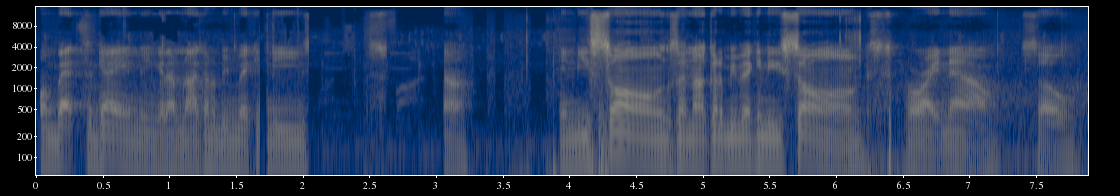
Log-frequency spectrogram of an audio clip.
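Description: A young man with a raspy voice doing casual, slangy, playfully complaining commentary over a video game. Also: low voice, normal speed, a little mellow. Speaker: gaming video host. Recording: noisy track with game sounds behind. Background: video game audio.

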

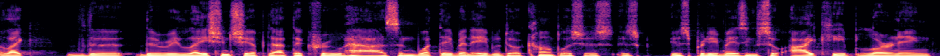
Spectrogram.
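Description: A man's voice: mid-range voice, a little mellow. A middle-aged man as a guest on a casual podcast interview, reflective and repeating words as he thinks, speaking into a desk mic in a wood-paneled studio. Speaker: guest, show co-creator. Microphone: boom mic on desk stand.

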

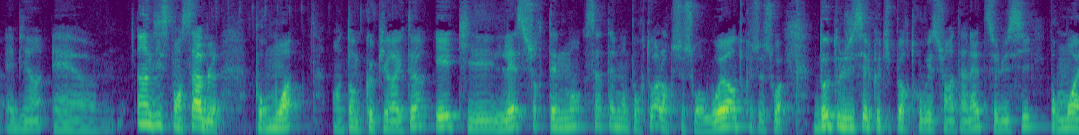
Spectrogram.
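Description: Young male copywriter, husky voice, casual hesitant screen-share tutorial, middle pitch. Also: darkish tone. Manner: hesitant, many "euh, eh bien" fillers, addresses viewer informally. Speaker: copywriter teaching software tools.

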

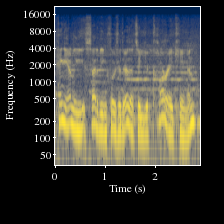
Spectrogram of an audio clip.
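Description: A man casually narrating a walk through a zoo, pointing out animals in a relaxed, chatty way. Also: medium pitch, quick pace, creaky, music in the background. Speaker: zoo tour vlogger. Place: outdoor zoo walkways. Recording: outdoor noise around camera mic.

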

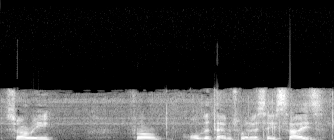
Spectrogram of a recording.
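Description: Here a young man from Romania, whose first language is Romanian and whose accent shows it, halts through a step-by-step folding tutorial while seated on his bedroom bed, searching for words. His high voice is steady and slightly mellow. Faint hiss runs through the dull, lo-fi close-up webcam recording.

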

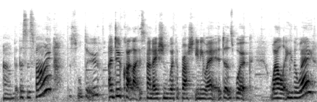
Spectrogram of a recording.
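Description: Sick with a stuffy cold, this young beauty vlogger talks through a makeup tutorial in a casual, slightly subdued way from her furnished living room. She speaks at a moderate pace in a sing-song, fairly bright, medium-pitched voice, with music playing in the background.

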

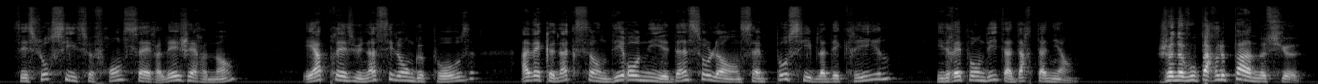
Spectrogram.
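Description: A man reading a classic adventure novel aloud in a clear, measured storytelling voice. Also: a little high, a little mellow. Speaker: reader. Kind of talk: audiobook narration of a classic novel.

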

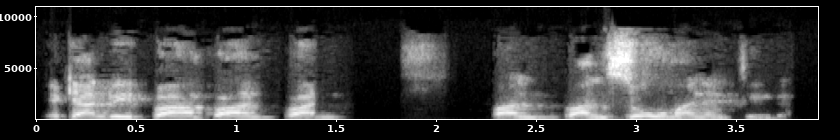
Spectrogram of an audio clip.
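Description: A man with a Jamaican accent chatting on a phone livestream, telling animated stories, laughing and acting out dialogue. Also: a little high, moderate pace, lo-fi sound. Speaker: dancehall artist on a live stream. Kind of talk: casual chat on a livestream.

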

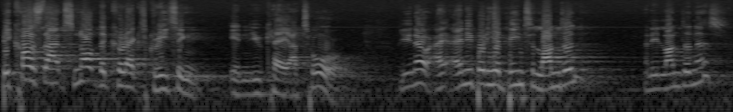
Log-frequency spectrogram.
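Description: Male speaker, Sri Lankan accent, slightly high voice, wry anecdotal public talk, big reverberant hall. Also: animated, normal speed. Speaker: author speaking at a conference. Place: large hall, live talk to an audience. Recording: very echoey hall with long reverb.

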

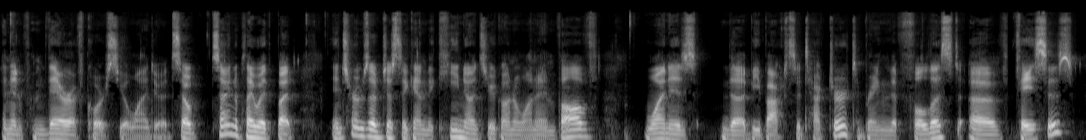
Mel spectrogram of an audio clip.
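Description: A man hosting a software tutorial, explaining steps in a relaxed, conversational way with lots of fillers. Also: fairly low pitch, moderate pace, vocal fry. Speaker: tutorial host.

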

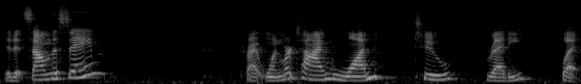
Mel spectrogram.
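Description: A woman's voice: a little high, expressive, slow pace, very noisy. A young woman giving a recorder lesson for children, patiently explaining and encouraging, counting her students in. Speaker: music teacher.

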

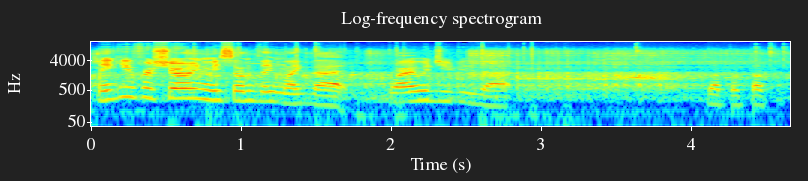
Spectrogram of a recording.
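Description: A woman's voice: on the high side, animated, fairly quick, noisy background. A woman giving casual, jokey let's play commentary, exclaiming and muttering to herself as she plays.

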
